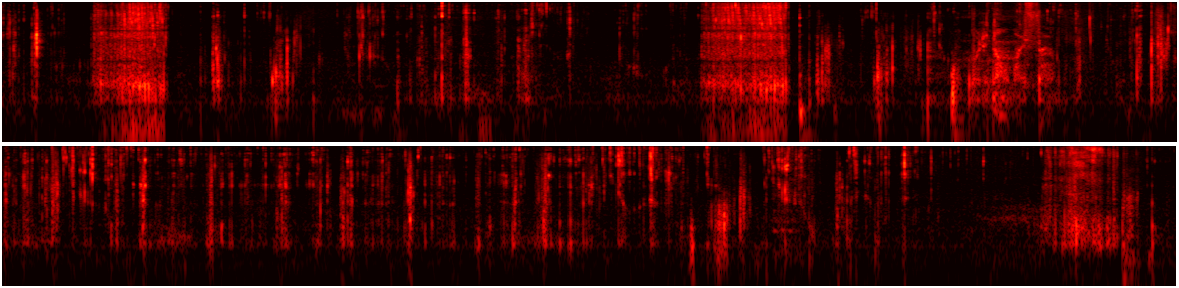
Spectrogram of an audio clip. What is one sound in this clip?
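A young woman slurps soup loudly from a bowl up close.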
